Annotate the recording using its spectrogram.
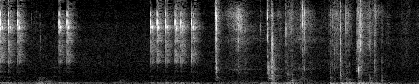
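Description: Faint computer keyboard typing: a quick run of keystrokes about a second and a half in, then a few scattered clicks in short groups.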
